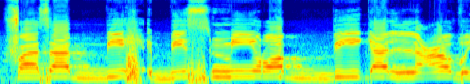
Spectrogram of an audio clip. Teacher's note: सीन को बा के साथ, बा को हा के साथ मिलाया, बा को सख्त किया, हा को गले से निकाले, यहाँ बा को सीन के साथ मिलाया, बा सीन ज़ेर बिस।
